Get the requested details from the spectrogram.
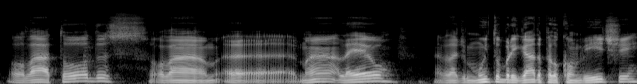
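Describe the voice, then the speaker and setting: Very slowly, a man with an Italian accent speaks at a fairly low pitch with ordinary pitch variation. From southern Italy (Apulia). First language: Italian (speaking Portuguese). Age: 40s. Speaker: company director. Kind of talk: podcast interview. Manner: hesitant, many filler words.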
